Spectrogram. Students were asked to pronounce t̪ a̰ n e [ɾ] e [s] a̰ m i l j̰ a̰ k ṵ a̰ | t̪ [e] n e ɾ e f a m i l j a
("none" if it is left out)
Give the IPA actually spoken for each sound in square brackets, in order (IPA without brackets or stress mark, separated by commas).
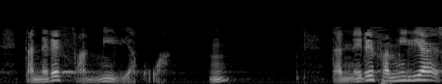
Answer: ɾ, f, a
